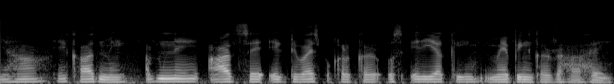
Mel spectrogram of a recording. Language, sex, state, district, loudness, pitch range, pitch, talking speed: Hindi, male, Bihar, Madhepura, -24 LUFS, 115-125 Hz, 120 Hz, 165 wpm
